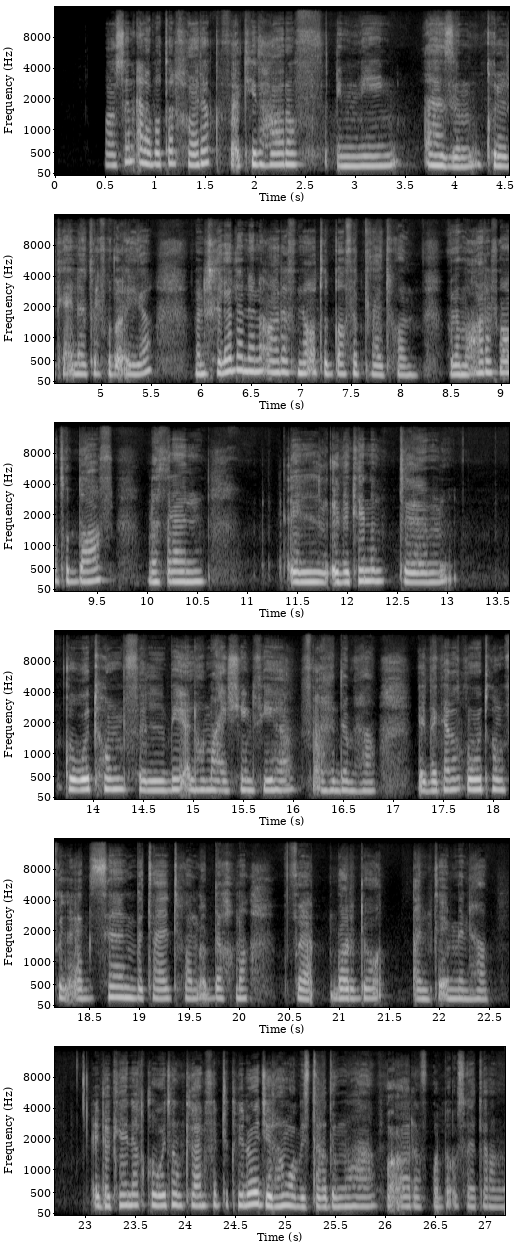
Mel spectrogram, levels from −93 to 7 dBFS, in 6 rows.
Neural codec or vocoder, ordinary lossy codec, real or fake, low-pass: codec, 44.1 kHz, 3.4 kbps, Pupu-Codec; none; fake; 14.4 kHz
